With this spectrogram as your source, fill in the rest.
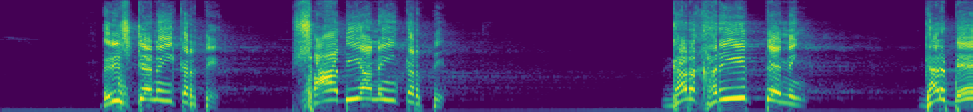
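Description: An elderly man speaks forcefully into a close microphone, in short bursts with pauses.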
